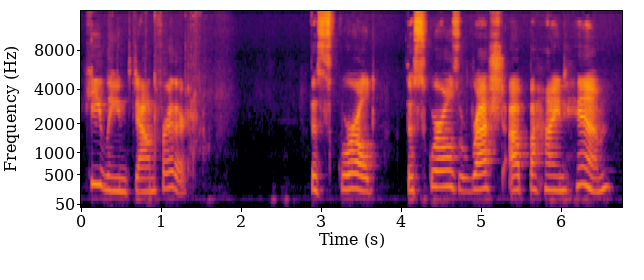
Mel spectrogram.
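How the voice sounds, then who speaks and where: A woman reading a children's story aloud in an expressive, theatrical narrating style. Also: a little high, slow pace.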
